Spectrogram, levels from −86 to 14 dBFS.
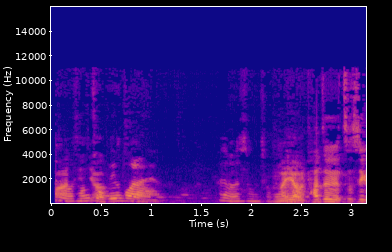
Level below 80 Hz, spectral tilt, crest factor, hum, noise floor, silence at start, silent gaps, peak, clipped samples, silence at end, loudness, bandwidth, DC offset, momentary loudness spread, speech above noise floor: -60 dBFS; -4.5 dB/octave; 22 dB; none; -52 dBFS; 0.05 s; none; 0 dBFS; under 0.1%; 0 s; -21 LUFS; 11.5 kHz; under 0.1%; 16 LU; 30 dB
